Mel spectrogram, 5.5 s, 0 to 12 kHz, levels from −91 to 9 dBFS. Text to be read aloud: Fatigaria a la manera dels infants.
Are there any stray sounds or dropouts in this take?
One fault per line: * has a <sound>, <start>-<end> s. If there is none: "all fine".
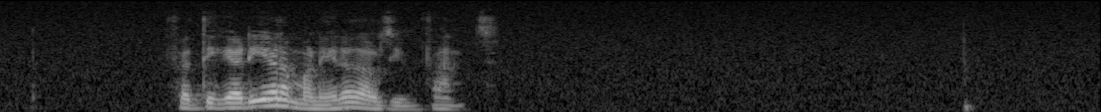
all fine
